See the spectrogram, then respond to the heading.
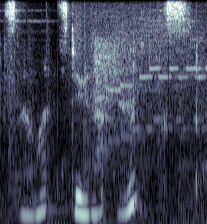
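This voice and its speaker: Softly whispering woman, ASMR gameplay commentary. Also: mid-range voice, expressive. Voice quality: soft, breathy whispering. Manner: gentle, unhurried, narrating as she plays. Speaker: gameplay streamer. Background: video game music.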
